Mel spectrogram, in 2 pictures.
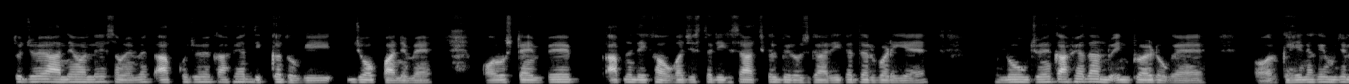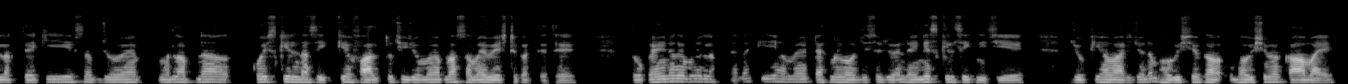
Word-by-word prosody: तो 125 - 0
जो 125 - +1
है 125 - +2
आने 115 -1 +5
वाले 115 +1 0
समय 105 -3 -2
में 110 +3 -4 0.2
आपको 110 +1 +4
जो 115 +1 -4
है 115 - -3
काफ़ी 115 +1 -1
ना 120 - 0
दिक्कत 115 0 -2
होगी 95 0 -3 0.4
जॉब 105 -1 +3
पाने 95 -1 +5
में 95 0 -3 0.6
और 100 +2 +2
उस 105 - -2
टाइम 105 -2 +1
पे 115 +1 +3 0.5
आपने 115 - +4
देखा 110 0 +1
होगा 100 +1 +3
जिस 110 - -7
तरीके 105 -2 -1
से 110 - -1
आजकल 110 +1 +2
बेरोज़गारी 105 0 -1
का - - +1
दर 110 -1 -2
बढ़ 100 -1 -1
गया 95 -1 -3
है, 95 +2 -3 0.7
लोग 110 +1 +1
जो 115 0 -2
हैं 120 - +1
काफ़ी 120 -1 +6
ज़्यादा 125 0 +2
अनएम्प्लॉयड 105 -2 +2
हो 95 - -1
गए 90 +1 -4
हैं, 95 0 -3 0.5
और - - -2
कहीं 105 +1 -1
न 110 +1 0
कहीं 115 - -2
मुझे 115 0 -1
लगता 110 -1 -1
है 105 - 0
कि 120 - -5 0.2
ये 115 - -2
सब 115 -2 -4
जो 110 0 +1
है 115 0 +1
मतलब 115 +2 -1
अपना 120 +1 +1 0.4
कोई 125 0 +1
स्किल 120 0 0
ना 115 0 +3
सीख 110 -3 -3
के 120 - 0
फ़ालतू 110 +1 +5
चीज़ों 110 -1 0
में 115 - +2
अपना 115 +1 +3
समय 110 0 +3
वेस्ट 105 -2 +1
करते 90 - -6
थे, 95 +1 -6 0.4
तो 105 - -7
कहीं 120 +4 +1
न 140 - +1
कहीं 140 0 +2
मुझे 135 0 -4
लगता 120 -1 -10
है - - -13
ना 135 - -8
कि 135 - -5
हमें 125 +1 -3
टेक्नोलॉजी 115 -2 0
से 115 +1 -6
जो 110 0 -3
है 105 - -1
नए-नए 115 +2 +2
स्किल 120 -1 -3
सीखनी 110 -3 -2
चाहिए, 100 0 -3 0.5
जो 105 -1 -1
कि 120 - -3
हमारी 110 -2 +3
जो 115 - -4
है 115 - -2
ना 135 - -1
भविष्य 110 +2 +1
का 110 - +7 0.2
भविष्य 110 +1 +1
में 120 - +1
काम 105 0 +7
आए 95 +2 0
110 Hz, 220 wpm, -24 LUFS, 105-115 Hz, 0.7 s, का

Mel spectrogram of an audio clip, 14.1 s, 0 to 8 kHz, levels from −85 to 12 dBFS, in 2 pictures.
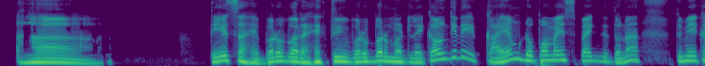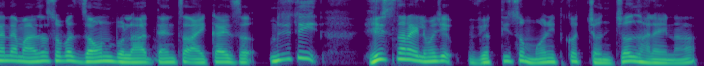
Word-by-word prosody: हां. 115 -6 +1 1.1
तेच 165 +3 +2
आहे, 115 -7 +3
बरोबर 145 -1 +3
आहे. 120 +4 +5
तुम्ही 150 -2 +6
बरोबर 145 +4 +2
म्हटलंय, 125 -3 +1
काऊन 220 +5 +2
की 280 - -4
ते 280 -6 -4
कायम 145 - +1
डोपामाइन 185 +2 +1
स्पाइक 165 -1 -4
देतो 130 -5 -4
ना. 185 +3 -1 0.4
तुम्ही 165 +2 +1
एखाद्या 170 0 -1
माणसासोबत 160 +2 -1
जाऊन 155 +3 +3
बोला 125 -1 +2
त्यांचं 125 +1 -2
ऐकायचं, 120 +1 -2 0.2
म्हणजे 180 +8 +1
ती 260 - 0 0.6
हीच 205 +7 +5
नाही 225 - +3
राहिली 175 -8 +2
म्हणजे 155 +2 +1 0.3
व्यक्तीचं 145 +7 -2
मन 115 +4 0
इतकं 130 +4 -3 0.2
चंचल 110 - -1
झाल 120 -6 +1
आहे 105 -2 -1
ना. 105 +5 -5
145 Hz, 155 wpm, -23 LUFS, 125-170 Hz, 1.1 s, तुम्ही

